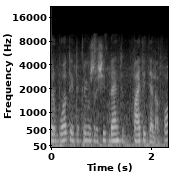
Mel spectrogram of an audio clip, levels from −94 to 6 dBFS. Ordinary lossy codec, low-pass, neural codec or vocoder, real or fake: AAC, 48 kbps; 9.9 kHz; none; real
